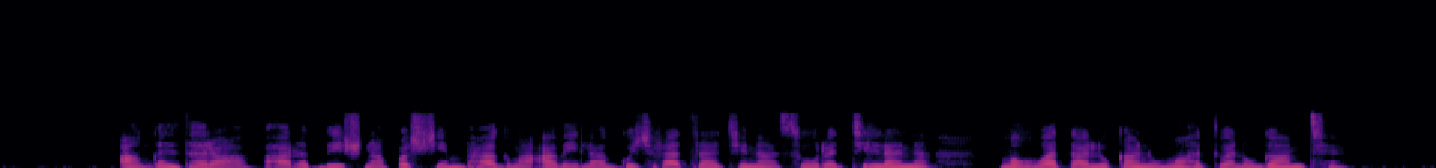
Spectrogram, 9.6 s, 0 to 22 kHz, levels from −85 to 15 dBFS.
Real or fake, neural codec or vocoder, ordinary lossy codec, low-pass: fake; codec, 16 kHz, 2 kbps, X-Codec, HuBERT features, trained on LibriSpeech; none; 7.2 kHz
